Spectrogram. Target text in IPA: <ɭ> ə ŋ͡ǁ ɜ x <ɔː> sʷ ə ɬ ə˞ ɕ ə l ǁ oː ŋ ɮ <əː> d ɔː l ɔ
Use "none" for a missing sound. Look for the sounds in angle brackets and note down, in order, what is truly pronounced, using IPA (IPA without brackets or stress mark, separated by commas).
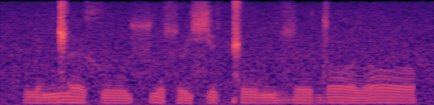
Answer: l, oː, əː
